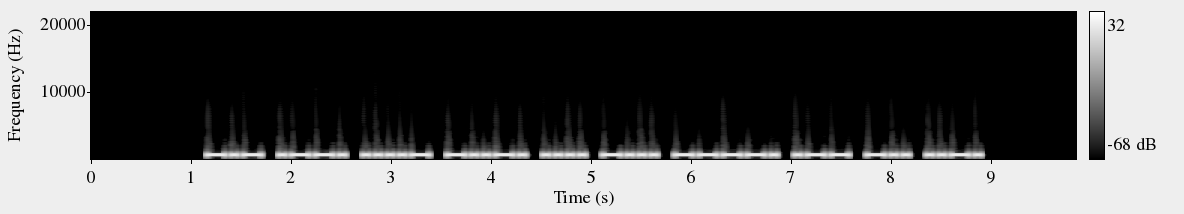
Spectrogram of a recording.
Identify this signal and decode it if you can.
Morse code, heard as a keyed tone, about 20 wpm, 700 Hz. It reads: KP4/HB9WDF
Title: Difficult Call Signs 20wpm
